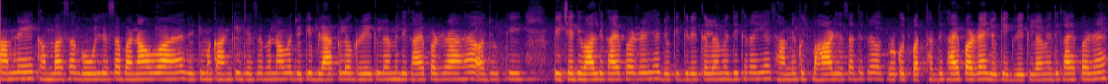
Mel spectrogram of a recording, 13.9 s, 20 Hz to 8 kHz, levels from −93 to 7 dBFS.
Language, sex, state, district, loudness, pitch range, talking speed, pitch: Hindi, female, Rajasthan, Nagaur, -19 LUFS, 205-215 Hz, 300 wpm, 210 Hz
